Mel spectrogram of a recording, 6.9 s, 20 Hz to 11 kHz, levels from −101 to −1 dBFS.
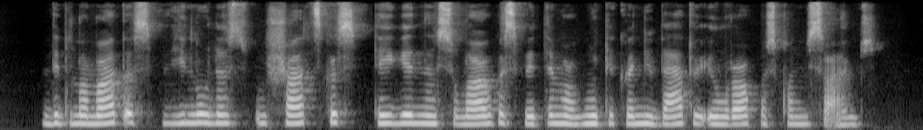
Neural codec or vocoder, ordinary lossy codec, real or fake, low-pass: autoencoder, 22.05 kHz, a latent of 192 numbers a frame, VITS, trained on one speaker; AAC, 64 kbps; fake; 9.9 kHz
